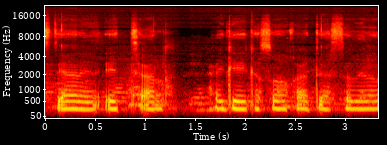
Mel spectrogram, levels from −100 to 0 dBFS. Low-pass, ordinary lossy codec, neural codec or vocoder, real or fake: none; none; vocoder, 44.1 kHz, 128 mel bands every 256 samples, BigVGAN v2; fake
